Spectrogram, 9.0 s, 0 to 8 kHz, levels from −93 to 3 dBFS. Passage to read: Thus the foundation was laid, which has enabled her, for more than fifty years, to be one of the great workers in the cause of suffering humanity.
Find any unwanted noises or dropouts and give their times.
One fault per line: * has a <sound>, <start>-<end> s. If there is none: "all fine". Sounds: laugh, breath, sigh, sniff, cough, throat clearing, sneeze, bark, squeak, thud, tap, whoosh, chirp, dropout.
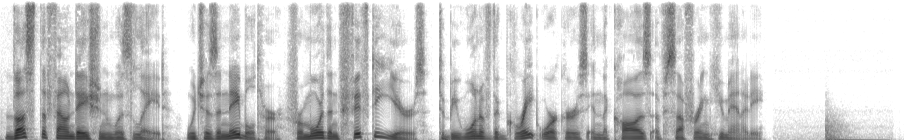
* has a thud, 8.2-8.9 s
